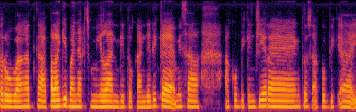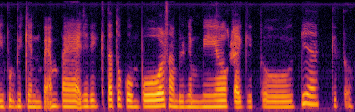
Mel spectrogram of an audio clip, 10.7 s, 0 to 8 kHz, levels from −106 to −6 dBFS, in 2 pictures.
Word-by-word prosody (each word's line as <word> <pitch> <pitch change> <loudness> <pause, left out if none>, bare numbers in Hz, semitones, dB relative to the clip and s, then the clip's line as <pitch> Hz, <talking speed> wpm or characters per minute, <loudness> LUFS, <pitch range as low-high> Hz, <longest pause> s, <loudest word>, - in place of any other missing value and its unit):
Seru 155 -1 +4
banget 155 +1 +2
Kak, 155 -3 +2
apalagi 155 +4 +5
banyak 150 0 +1
cemilan 150 -1 +2
gitu 140 -1 -4
kan, 140 0 -2
jadi 155 +3 0
kayak 150 -4 +4
misal 155 -1 -1 0.5
aku 155 +2 -5
bikin 145 0 -4
cireng 150 -2 +2
terus 155 0 -5
aku - - -6 0.3
eee, 140 -1 +1
Ibu 150 +2 -4
bikin 150 -2 -3
pempek, 155 -1 0
jadi 155 0 -1
kita 165 - 0
tuh 180 - -1
kumpul 155 +1 +5
sambil 150 -4 -1
nyemil 145 +1 0 0.2
kayak 135 0 +2
gitu. 140 -1 -12 0.6
Iya 235 -1 +3 0.3
gitu. 170 - -12
150 Hz, 170 wpm, -24 LUFS, 145-155 Hz, 0.6 s, apalagi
